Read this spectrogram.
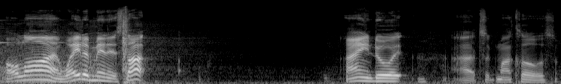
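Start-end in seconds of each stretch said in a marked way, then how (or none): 0.0-4.0 loud, high alarmed protest; real startled yelling; startled shout. Real, not acted. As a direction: yell it out, caught off guard. Startled by something in game.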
